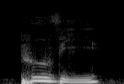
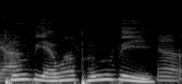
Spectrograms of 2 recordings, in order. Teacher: he cannot pronounce s at the start of a word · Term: consonant clusters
